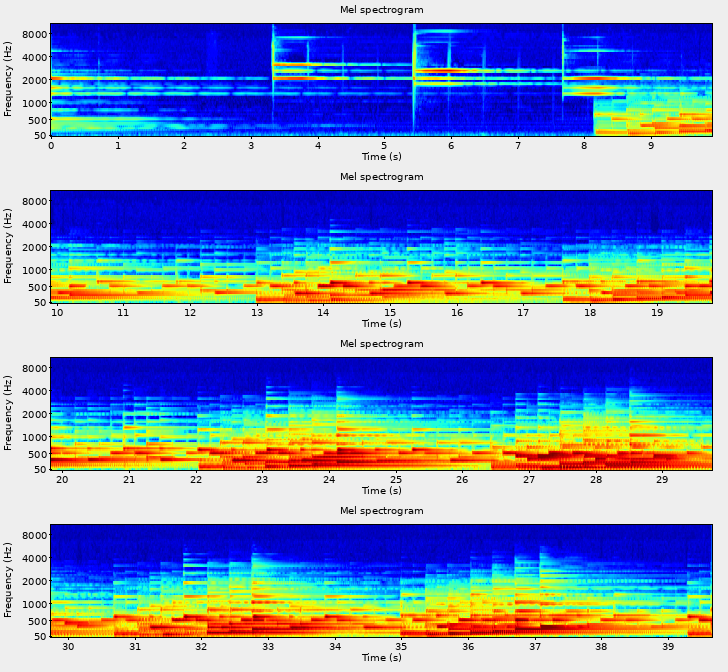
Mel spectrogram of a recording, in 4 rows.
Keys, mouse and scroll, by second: 0.6 middle click, 0.9-6.5 drag, 6.5 middle click, 7.1-12.5 drag, 12.5-14.2 middle drag, 14.2-16.8 scroll up 1, 16.8 g, 19.1 alt+right click, 19.2 g, 21.9-25.6 drag, 26.0 shift+d, 27.1 click, 27.9 scroll down 5, 28.4 right click, 28.8 g, 32.5 shift+middle click, 32.7 shift+d, 33.5-34.3 right drag, 34.3 Delete, 35.6 r, 35.6 g, 37.2 shift+s.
